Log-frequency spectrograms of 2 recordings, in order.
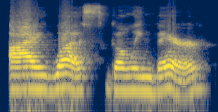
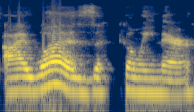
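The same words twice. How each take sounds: First: "Was" ends with a hissing s sound. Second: "Was" ends with a buzzing z sound. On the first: The speaker calls it wrong. "We don't say" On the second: The speaker calls it right. "So we use our final Z"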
